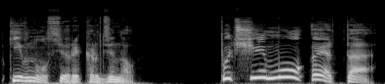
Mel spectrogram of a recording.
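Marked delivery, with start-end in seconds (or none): 2.2-3.7 much higher, slow cocky challenge; huffy indignant question; bristling. A narrator's reading. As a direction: puff up and demand. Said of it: "запетушился Иван".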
